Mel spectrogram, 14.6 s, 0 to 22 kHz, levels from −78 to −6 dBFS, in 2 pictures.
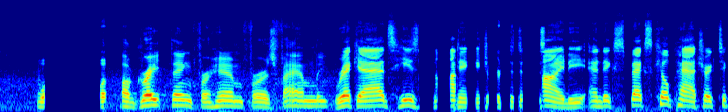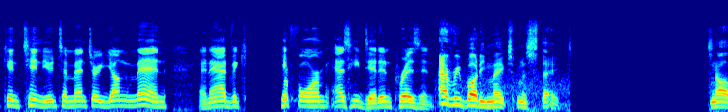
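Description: Digital broadcast dropouts mute the sound at 0.43–1.06 s, 4.18–5.45 s (a cluster of short holes, the longest about 0.17 s), 9.73–10.15 s and 12.97–14.41 s. The receiver stopped getting valid frames and silenced its output after a 20 ms fade, leaving blank full-band spectrogram columns and flat waveform gaps.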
